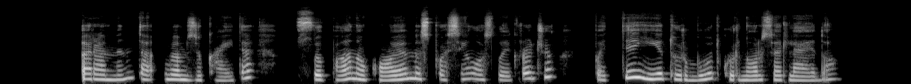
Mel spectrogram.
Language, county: Lithuanian, Panevėžys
